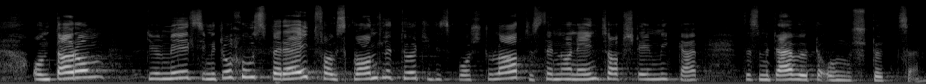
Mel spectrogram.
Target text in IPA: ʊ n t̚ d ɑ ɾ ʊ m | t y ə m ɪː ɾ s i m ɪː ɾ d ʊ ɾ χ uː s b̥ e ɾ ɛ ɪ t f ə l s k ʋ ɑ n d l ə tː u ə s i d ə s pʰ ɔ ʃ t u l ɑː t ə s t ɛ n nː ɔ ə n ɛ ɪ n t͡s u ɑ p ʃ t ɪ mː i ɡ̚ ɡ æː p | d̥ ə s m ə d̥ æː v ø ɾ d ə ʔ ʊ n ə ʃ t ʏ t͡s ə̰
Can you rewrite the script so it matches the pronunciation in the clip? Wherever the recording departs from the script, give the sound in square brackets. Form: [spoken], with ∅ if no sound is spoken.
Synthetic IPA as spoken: ʊ n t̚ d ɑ ɾ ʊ m | t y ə m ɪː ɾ s i m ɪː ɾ d ʊ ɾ χ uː s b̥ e ɾ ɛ ɪ t f [ɑ] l s k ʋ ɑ n d l ə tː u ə [t] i d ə s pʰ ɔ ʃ t u l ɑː t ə s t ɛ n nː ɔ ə n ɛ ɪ n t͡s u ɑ p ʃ t ɪ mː i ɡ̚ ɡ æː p | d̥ [ɑ] s m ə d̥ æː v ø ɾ d ə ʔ ʊ n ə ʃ t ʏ t͡s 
